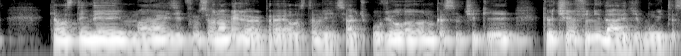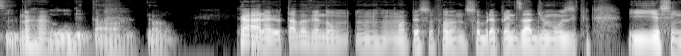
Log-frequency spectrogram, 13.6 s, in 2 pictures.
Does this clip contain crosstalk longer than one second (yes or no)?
no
